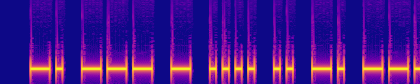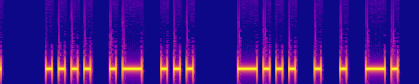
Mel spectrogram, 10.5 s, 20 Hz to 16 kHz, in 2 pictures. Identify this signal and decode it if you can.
Morse code, heard as a keyed tone, about 15 wpm, 700 Hz. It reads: NOTHING HAS BEEN
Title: Sentences from Top 1000 Words - Review Part 5 - 15wpm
